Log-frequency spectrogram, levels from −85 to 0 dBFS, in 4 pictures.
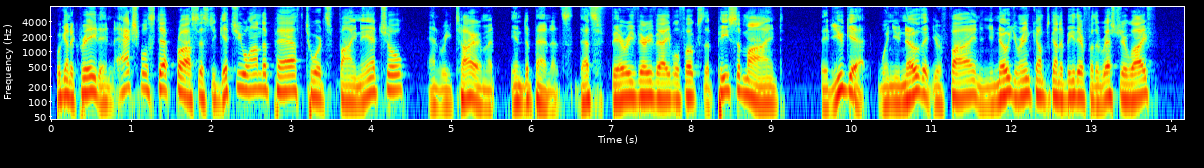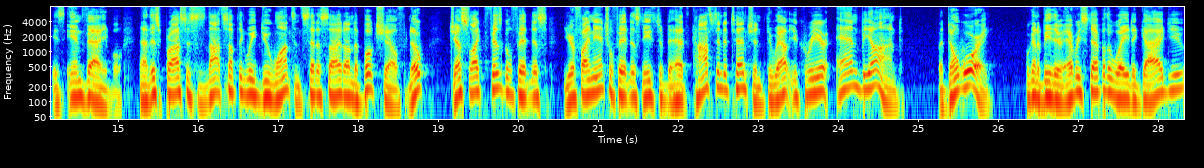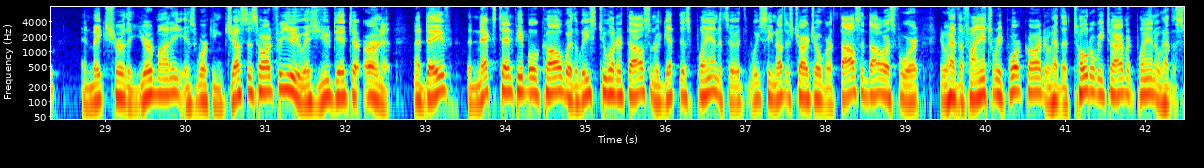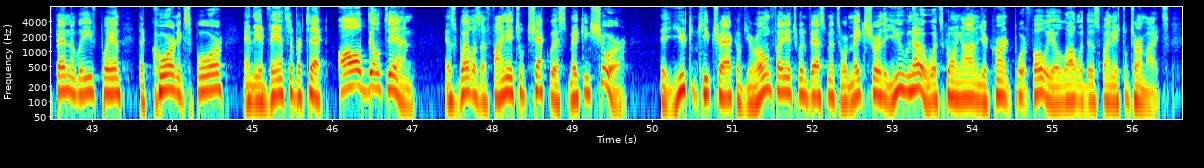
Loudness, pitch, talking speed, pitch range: -18 LUFS, 125 Hz, 230 wpm, 105-150 Hz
